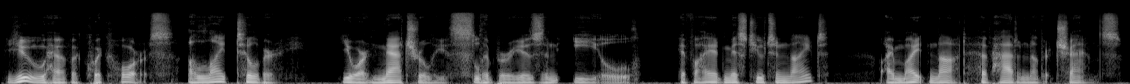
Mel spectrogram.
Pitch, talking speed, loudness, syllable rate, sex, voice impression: 90 Hz, 160 wpm, -22 LUFS, 4.4 syllables/s, male, very masculine, very adult-like, thick, cool, wild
